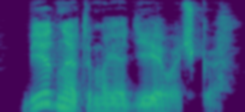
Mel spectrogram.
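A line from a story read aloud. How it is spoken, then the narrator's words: Mutter. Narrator (Russian): пробормотал Гош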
